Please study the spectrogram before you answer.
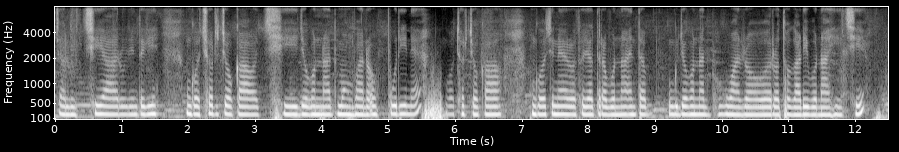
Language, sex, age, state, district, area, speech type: Odia, female, 18-30, Odisha, Nuapada, urban, spontaneous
